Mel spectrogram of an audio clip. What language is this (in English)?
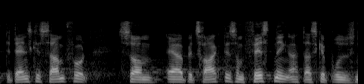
Danish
